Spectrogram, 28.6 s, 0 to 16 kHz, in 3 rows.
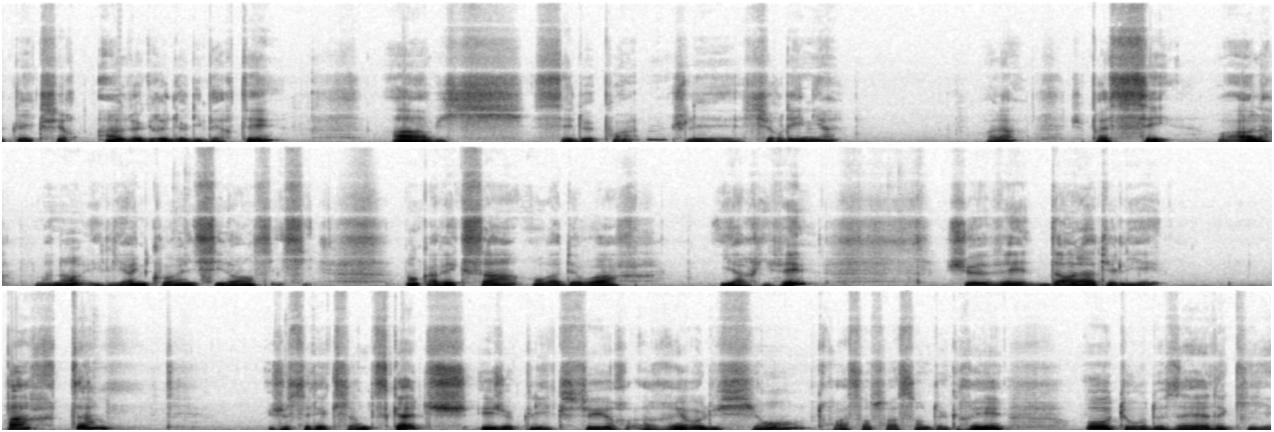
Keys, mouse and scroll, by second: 0.4 click, 2.2-2.5 scroll up 2, 4.6 click, 6.4 click, 8.5-9.3 typing, 9.3-9.6 scroll down 1, 11.6-11.9 scroll down 1, 12.2-13.5 right drag, 14.4-16.8 typing, 14.6 click, 16.3 click, 17.8 click, 19.0 click, 19.0 typing, 24.0 click.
